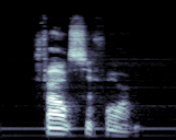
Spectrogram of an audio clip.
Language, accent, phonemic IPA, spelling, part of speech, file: English, US, /ˈfæl.sɪ.fɔɹm/, falciform, adjective, En-us-falciform.ogg
- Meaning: Sickle-shaped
